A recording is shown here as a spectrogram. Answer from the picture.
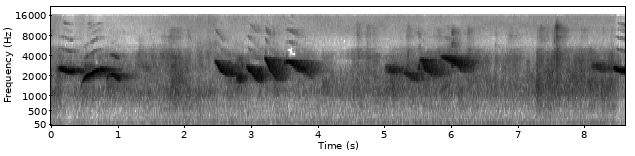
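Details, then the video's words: Green-winged saltator song: loud, clear whistled phrases of several slurred, falling and rising notes, delivered in three bursts separated by short pauses, with fainter chirps from other birds between phrases. "CANTO PÁSSARO!!! Trinca-Ferro Lindo Canto!!!"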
